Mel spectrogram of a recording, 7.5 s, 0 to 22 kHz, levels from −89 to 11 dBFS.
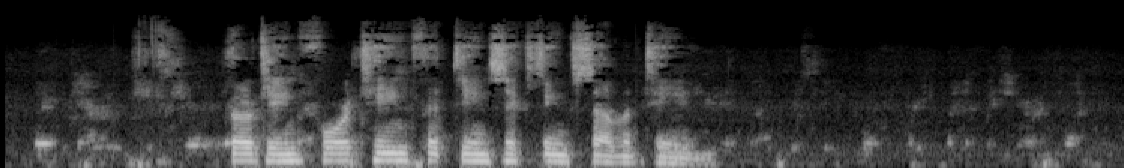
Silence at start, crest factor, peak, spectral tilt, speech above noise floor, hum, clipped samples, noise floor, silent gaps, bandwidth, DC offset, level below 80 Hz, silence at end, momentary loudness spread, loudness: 0.25 s; 16 dB; -2 dBFS; -5 dB/octave; 34 dB; none; under 0.1%; -49 dBFS; none; 13.5 kHz; under 0.1%; -40 dBFS; 0.35 s; 23 LU; -16 LUFS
